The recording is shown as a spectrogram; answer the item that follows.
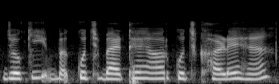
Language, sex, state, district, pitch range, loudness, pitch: Hindi, female, Jharkhand, Garhwa, 255-285 Hz, -16 LUFS, 270 Hz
